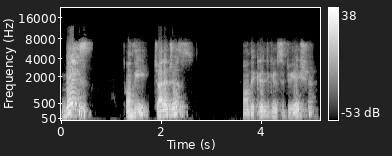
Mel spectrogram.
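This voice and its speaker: A man giving a formal conference talk, speaking in slow, emphatic phrases. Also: lowish voice, sing-song, a little mellow, reverberant, dull audio. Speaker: invited speaker.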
